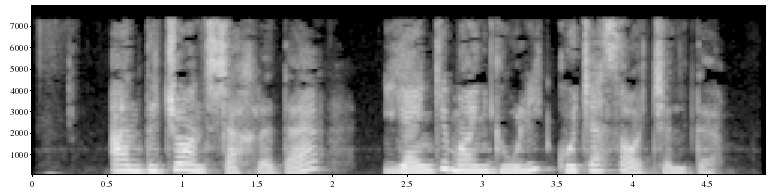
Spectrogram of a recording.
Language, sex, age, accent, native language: Uzbek, female, 18-24, Buxoro, Uzbek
